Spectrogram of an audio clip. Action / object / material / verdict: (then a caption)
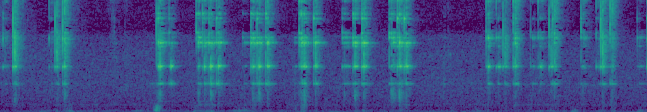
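tap / glass sparkling wine bottle / glass / none. Long nails tap the glass body of a dark glass sparkling wine bottle with a foil top. The result is quiet, bright, glassy clicks with a short, high ring, arriving in loose, uneven clusters.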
